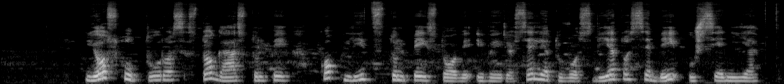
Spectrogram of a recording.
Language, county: Lithuanian, Vilnius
